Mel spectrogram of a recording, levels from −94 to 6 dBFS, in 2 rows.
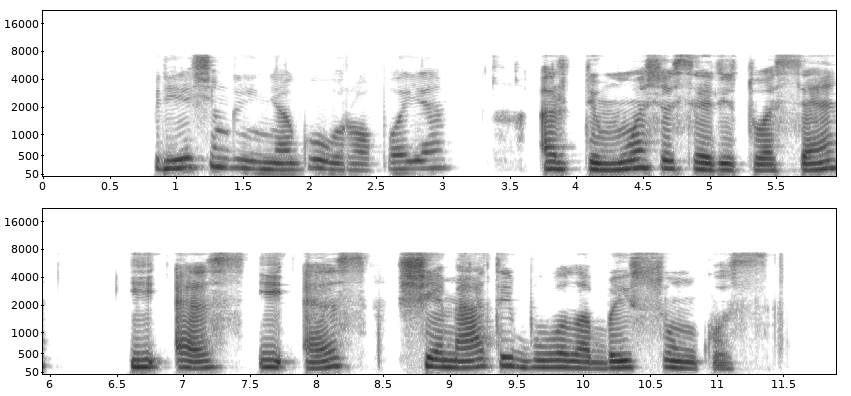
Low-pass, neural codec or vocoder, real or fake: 7.2 kHz; none; real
